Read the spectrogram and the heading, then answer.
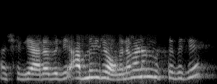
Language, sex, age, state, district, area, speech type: Hindi, female, 18-30, Madhya Pradesh, Chhindwara, urban, conversation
